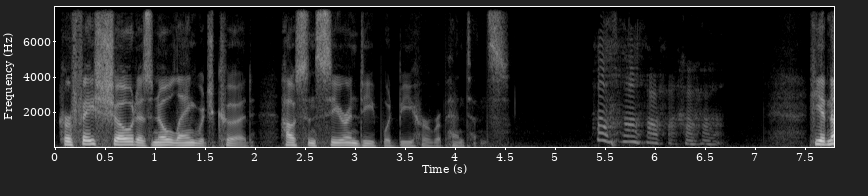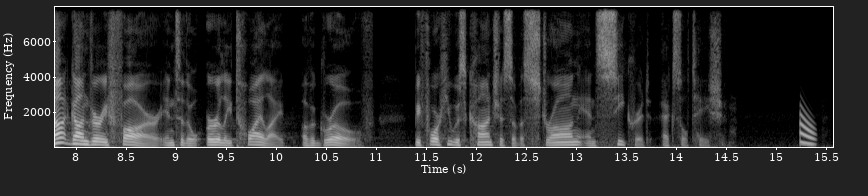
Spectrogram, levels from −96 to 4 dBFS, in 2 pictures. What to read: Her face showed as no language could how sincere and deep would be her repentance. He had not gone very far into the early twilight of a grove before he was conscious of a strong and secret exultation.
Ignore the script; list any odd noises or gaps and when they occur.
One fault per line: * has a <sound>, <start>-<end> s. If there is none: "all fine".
* has a laugh, 5.4-6.7 s
* has a chirp, 15.2-15.4 s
